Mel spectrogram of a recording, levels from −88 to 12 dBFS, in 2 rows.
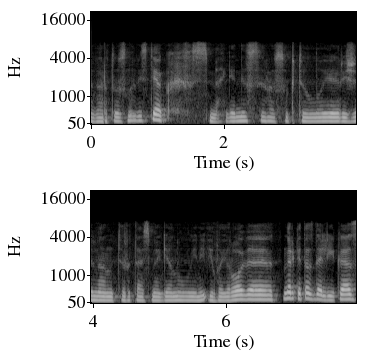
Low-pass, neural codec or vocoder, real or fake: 7.2 kHz; codec, 16 kHz, 4 kbps, FunCodec, trained on LibriTTS, 50 frames a second; fake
